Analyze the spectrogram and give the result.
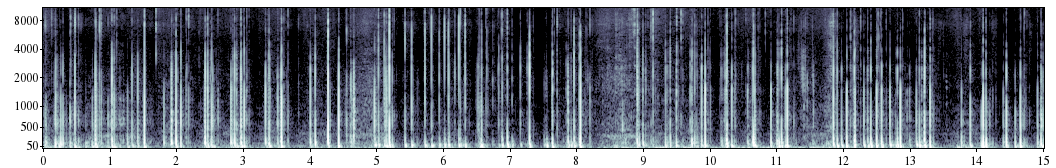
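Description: Long black-tipped nails tap and scratch the textured top of a red crocodile-embossed leather clutch. Dense, rapid, dull taps mixed with soft scratching run throughout, heavy in the low end with almost no bright content and each hit dying away almost at once.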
